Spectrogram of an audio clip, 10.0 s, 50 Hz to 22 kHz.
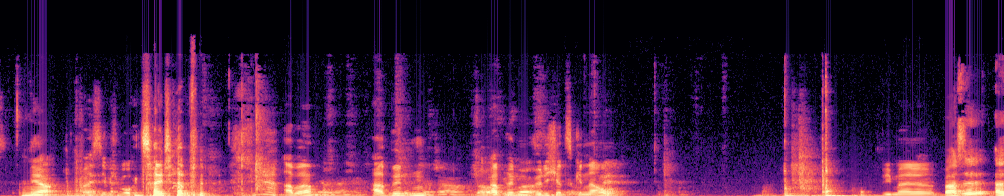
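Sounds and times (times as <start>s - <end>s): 
speech: 0.2s - 6.3s, 8.8s - 10.0s
door opening and shutting: 7.6s - 8.8s.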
